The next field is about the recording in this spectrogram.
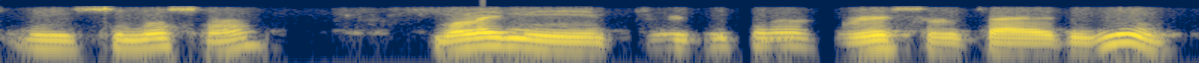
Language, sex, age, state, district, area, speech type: Nepali, male, 30-45, West Bengal, Kalimpong, rural, conversation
